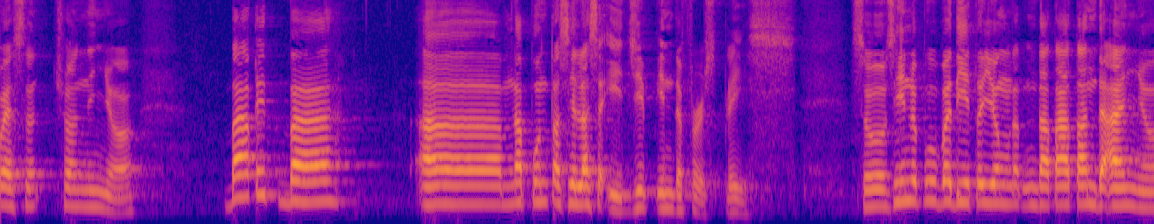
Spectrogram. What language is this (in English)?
Filipino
